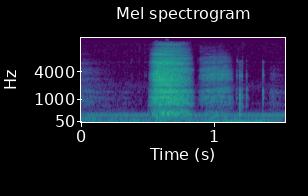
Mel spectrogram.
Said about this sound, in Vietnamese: Ferruccio hổn hển hỏi.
